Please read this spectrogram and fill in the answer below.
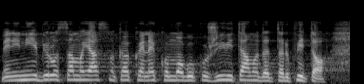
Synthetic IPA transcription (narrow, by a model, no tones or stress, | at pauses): meninije̞biːlˠosamo̞jasnokakojenekomoɡokoʒiːʋit̪amod̪at̪r̩pit̪oː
